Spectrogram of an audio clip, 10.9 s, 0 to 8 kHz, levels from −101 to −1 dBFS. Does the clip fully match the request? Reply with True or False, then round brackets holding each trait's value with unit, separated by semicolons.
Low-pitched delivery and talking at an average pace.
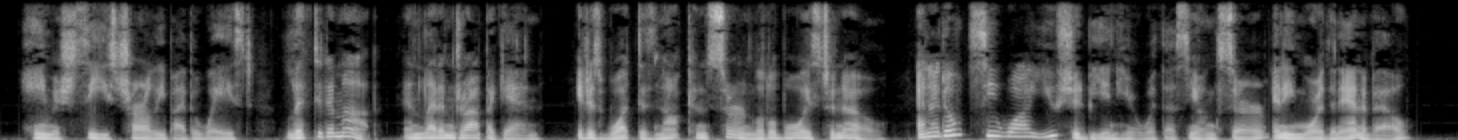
False (125 Hz; 230 wpm)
